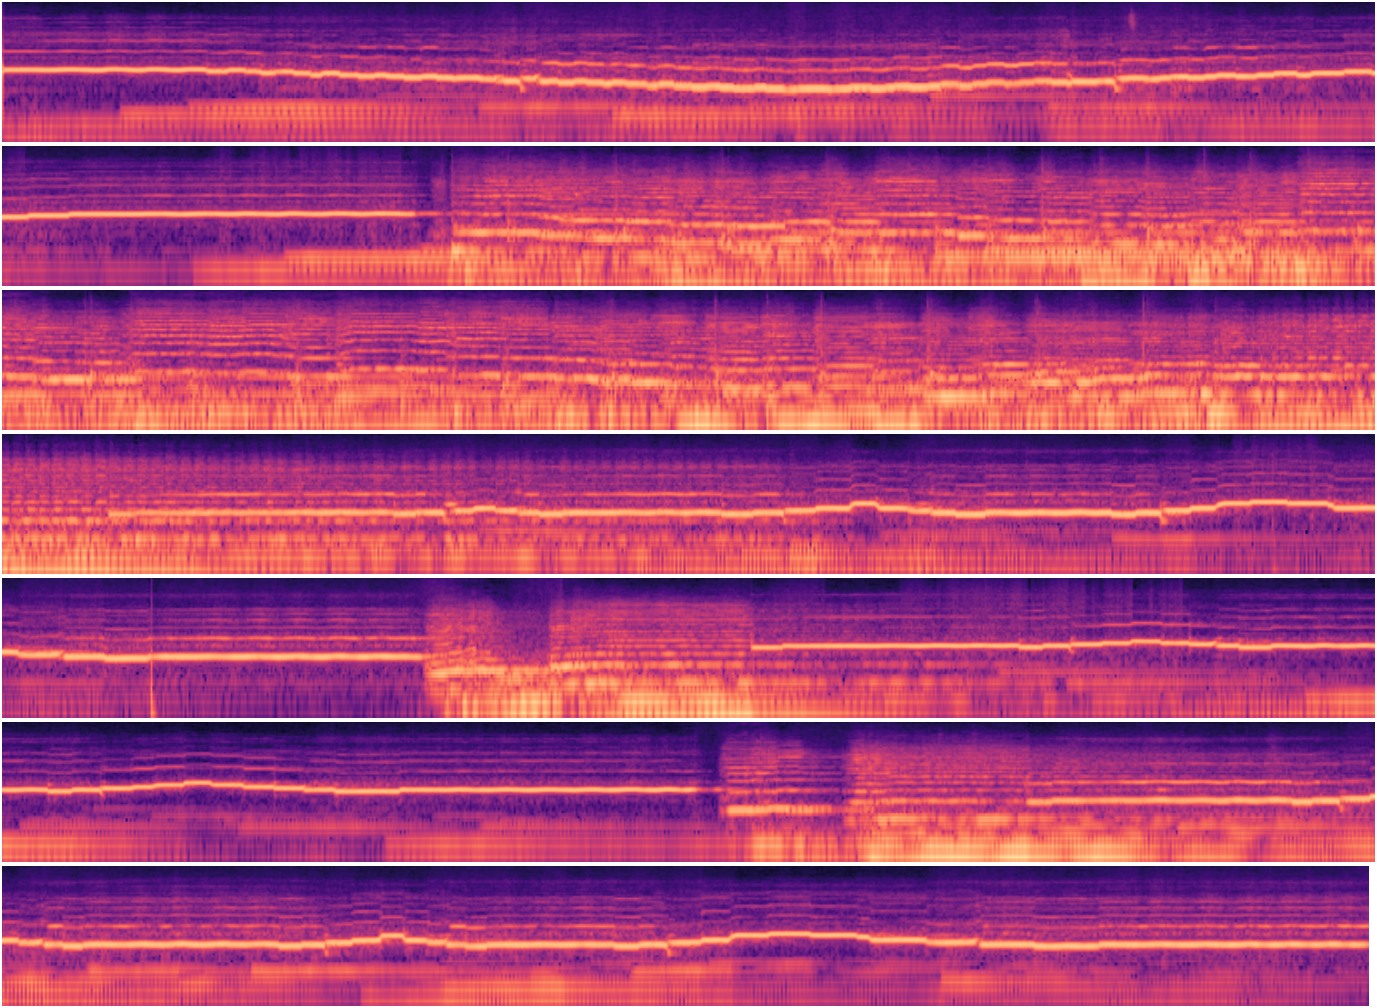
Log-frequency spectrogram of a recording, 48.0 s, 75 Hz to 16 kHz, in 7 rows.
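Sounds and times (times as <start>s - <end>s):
soft orchestral accompaniment: 0.0s - 48.0s
solo flute melody: 0.0s - 48.0s.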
